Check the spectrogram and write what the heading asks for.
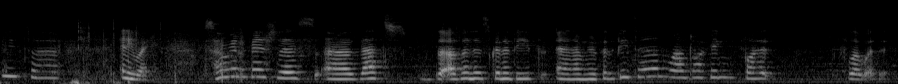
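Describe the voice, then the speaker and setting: A woman's voice: high voice, fairly quick. A young woman talking casually in a rambling vlog monologue from her kitchen at home, full of fillers. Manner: rambling, chatty, many fillers. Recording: noisy home recording.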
